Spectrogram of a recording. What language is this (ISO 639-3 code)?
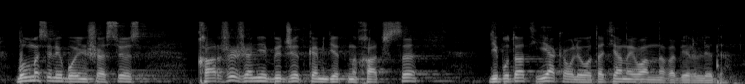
kaz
